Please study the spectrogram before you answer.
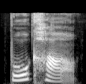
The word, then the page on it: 补考: bǔ kǎo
